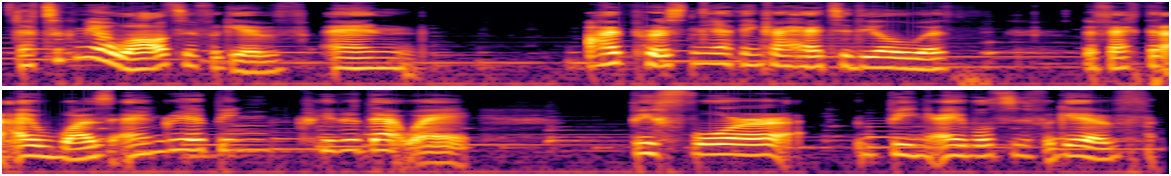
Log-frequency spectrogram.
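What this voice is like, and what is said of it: Voice strained from illness. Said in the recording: “excuse my voice. I've been sick. I'm getting better, but still there.”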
